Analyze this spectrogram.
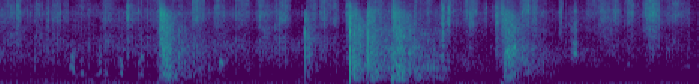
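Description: Footsteps swish and rustle through long grass.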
